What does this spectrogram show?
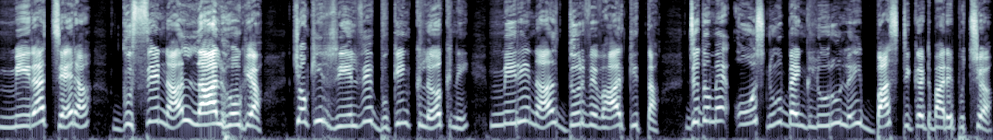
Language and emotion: Punjabi, angry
